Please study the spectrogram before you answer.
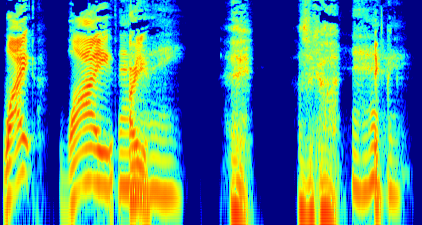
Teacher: It's the breathy whispering because they're tired.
